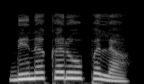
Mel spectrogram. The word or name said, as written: ದಿನಕರೋಪಲ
